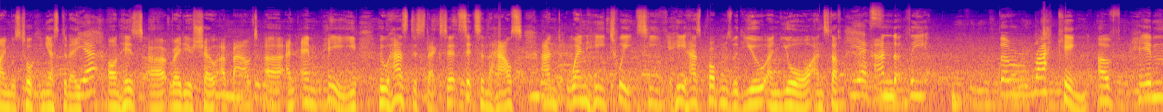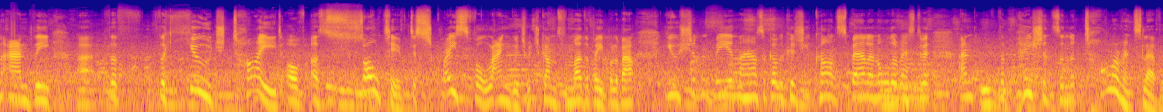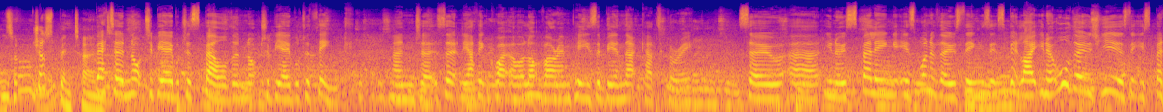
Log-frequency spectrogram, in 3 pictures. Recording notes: Our first NetSupport Radio LIVE show from stand NL44 at BETT2020.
